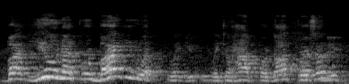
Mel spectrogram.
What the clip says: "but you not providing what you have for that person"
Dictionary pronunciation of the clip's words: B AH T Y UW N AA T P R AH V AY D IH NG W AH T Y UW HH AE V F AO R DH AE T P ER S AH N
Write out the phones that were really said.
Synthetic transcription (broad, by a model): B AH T Y UW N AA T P AH B AY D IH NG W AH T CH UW HH AE V F AO R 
